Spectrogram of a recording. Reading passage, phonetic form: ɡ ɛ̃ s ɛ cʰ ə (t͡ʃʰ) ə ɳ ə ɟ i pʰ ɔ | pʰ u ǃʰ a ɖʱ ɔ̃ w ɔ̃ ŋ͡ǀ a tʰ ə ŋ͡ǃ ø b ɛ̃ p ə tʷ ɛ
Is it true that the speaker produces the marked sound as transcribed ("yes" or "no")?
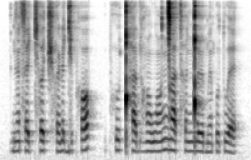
yes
